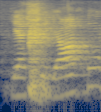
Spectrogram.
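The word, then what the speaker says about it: ישעיהו: Yeshayahu, when I say it right.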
